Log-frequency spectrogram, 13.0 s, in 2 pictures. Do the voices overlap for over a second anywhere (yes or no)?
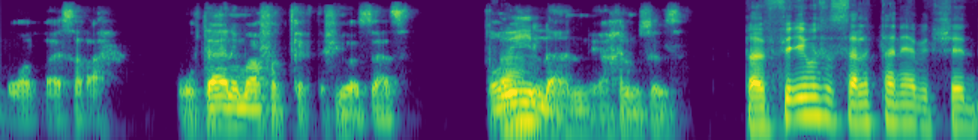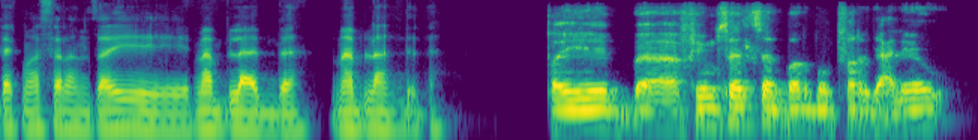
no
